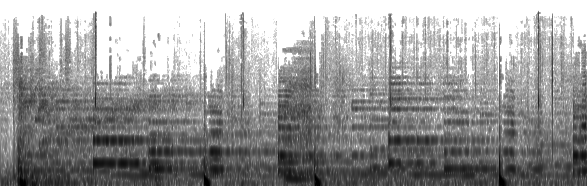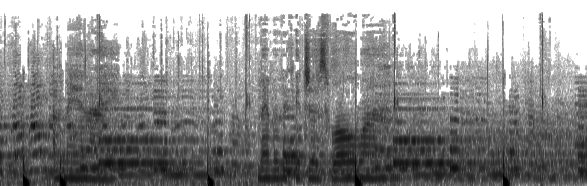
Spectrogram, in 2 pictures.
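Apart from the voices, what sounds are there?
music track playing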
